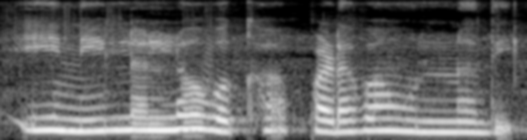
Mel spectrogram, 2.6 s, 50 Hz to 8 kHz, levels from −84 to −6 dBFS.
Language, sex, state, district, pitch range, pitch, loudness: Telugu, female, Telangana, Hyderabad, 235-265 Hz, 255 Hz, -15 LUFS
